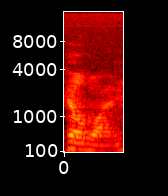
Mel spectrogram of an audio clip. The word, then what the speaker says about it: Hildwein: Hildwein.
